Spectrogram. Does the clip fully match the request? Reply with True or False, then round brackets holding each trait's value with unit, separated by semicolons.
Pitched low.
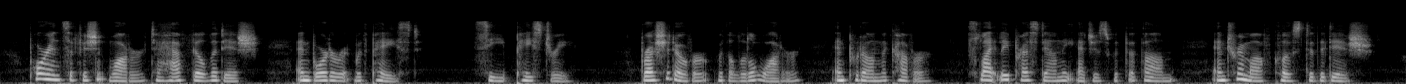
False (175 Hz)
